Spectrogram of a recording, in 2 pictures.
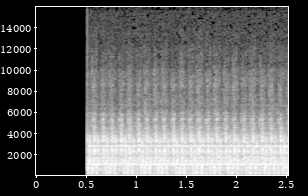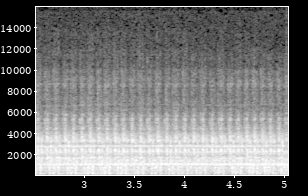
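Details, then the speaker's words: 2008 Can-Am Outlander Max XT 500, which overheated, blew the fan fuse and went into limp mode. Aftermarket fan forced on by unplugging, after an earlier rubbing noise was addressed: a steady airy whir with a faint high tone and no scraping. Normal. "Sounds okay now. I mean, the fan sounds odd, but that's probably because it's a aftermarket Chinese, but it seems to be working, so all good."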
